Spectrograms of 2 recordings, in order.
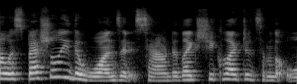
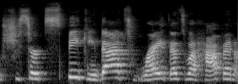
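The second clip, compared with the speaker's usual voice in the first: normal talking voice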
